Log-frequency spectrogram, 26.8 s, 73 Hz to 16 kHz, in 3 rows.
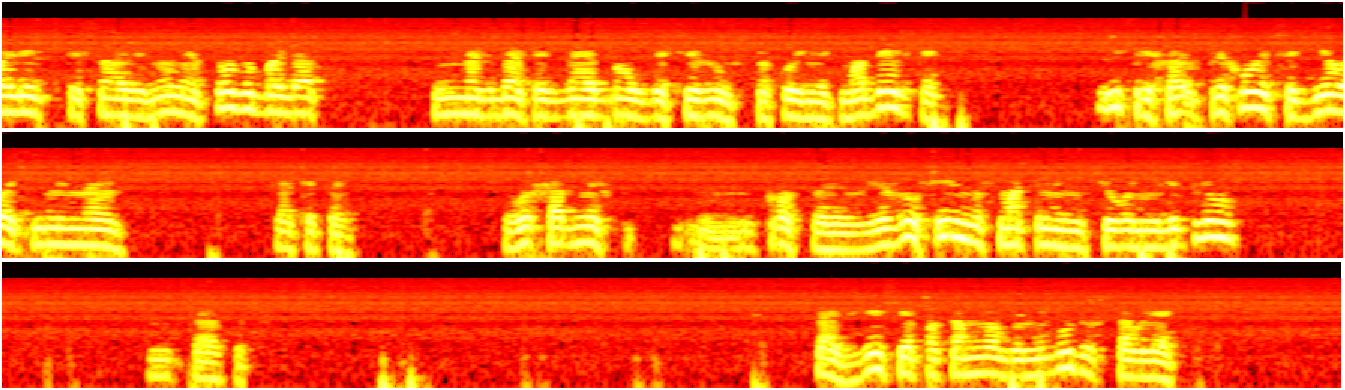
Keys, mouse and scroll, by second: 0.2 click, 2.5 click, 3.7 g, 4.6 click, 5.4 click, 6.3 g, 7.5 click, 8.0-9.1 middle drag, 10.4 middle click, 11.2 middle click, 13.5 g, 15.1 click, 16.9 g, 18.1 click, 19.1 click, 20.4 g, 21.2 click, 22.0 click, 22.9-24.0 middle drag, 24.6 g, 25.9 click.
